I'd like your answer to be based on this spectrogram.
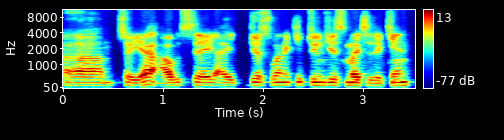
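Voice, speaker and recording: A man talks through his answers in a measured way, pausing on fillers as he thinks. His voice sits at a middle pitch for a man. The sound is dry and close, with no room echo. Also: monotone, darkish tone. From Brazil. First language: Portuguese. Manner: many fillers, thoughtful and measured. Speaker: pro triathlete and coach. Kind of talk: casual interview answers.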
